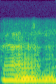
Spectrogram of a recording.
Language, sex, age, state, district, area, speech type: Assamese, male, 18-30, Assam, Dibrugarh, urban, conversation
